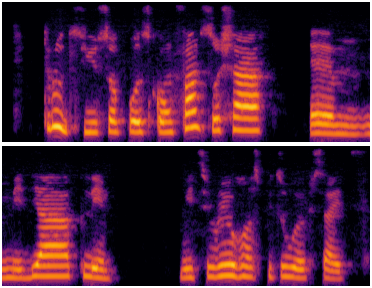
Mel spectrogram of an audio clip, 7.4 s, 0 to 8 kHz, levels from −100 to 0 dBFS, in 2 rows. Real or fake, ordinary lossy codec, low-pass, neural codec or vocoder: real; none; 7.2 kHz; none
